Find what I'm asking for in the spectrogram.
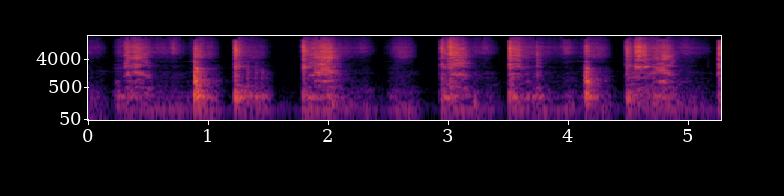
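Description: Fennel seeds are stirred as they roast in a dry pan, giving repeated bursts of scraping and rattling against the metal, separated by short pauses.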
